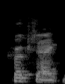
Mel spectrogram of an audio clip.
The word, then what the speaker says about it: Cruickshank: Cruickshank, like the cat from Harry Potter.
